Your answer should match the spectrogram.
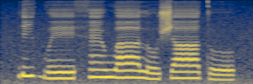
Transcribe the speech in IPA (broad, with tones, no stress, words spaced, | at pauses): ɾi˦ɡʷeː˨hɛ̃˦ wa˦ lo˨ʃaː˦to˨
